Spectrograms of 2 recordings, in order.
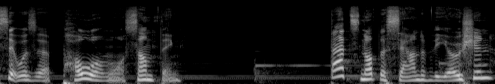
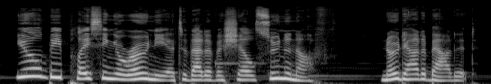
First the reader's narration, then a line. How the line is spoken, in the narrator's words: she said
